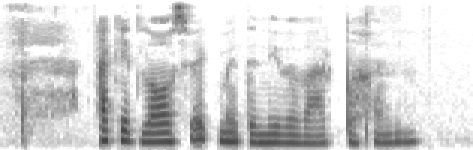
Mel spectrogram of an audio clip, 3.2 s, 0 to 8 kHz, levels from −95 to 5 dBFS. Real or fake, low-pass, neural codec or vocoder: real; 7.2 kHz; none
